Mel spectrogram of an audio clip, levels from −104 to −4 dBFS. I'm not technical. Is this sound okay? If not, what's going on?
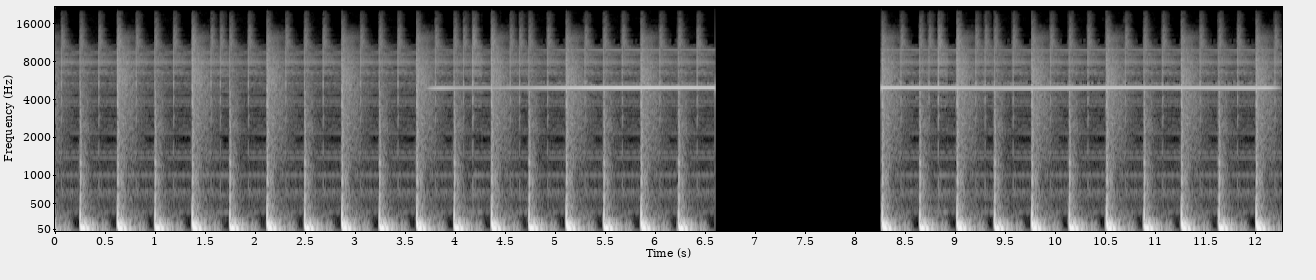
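No, there are two problems. From about 3.68 s right to the end, a thin high whistle around 4.9 kHz, slowly swelling and fading, sits quietly behind the sound. That's likely a feedback whistle, where a loudspeaker's output leaks back into the microphone and one pitch keeps ringing without building up.

The second is a rebuffering stall at 6.59 s: the sound drops to silence until 8.26 s, then carries on exactly where it left off. The player ran out of downloaded audio and waited, so nothing's missing, but about 1.7 s of dead air gets added.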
